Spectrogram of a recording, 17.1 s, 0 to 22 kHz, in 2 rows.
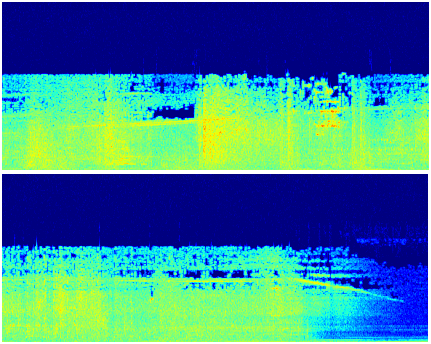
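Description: War-film soundtrack of a UH-60 Black Hawk helicopter being shot down and crashing: booms and crash impacts with debris, mixed under dramatic music. A low held music tone comes in over the last few seconds.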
